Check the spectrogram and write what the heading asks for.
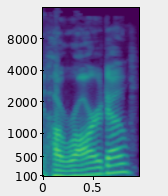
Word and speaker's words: Gerardo: So you're saying Gerardo? – No, I'm not saying it. That's how he pronounces it.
